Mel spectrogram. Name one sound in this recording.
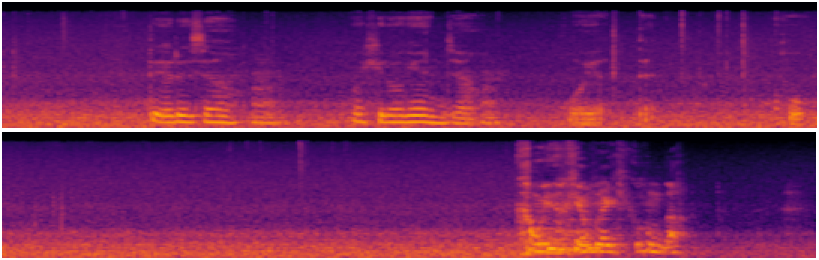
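A young woman speaks softly close by, in short bursts.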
